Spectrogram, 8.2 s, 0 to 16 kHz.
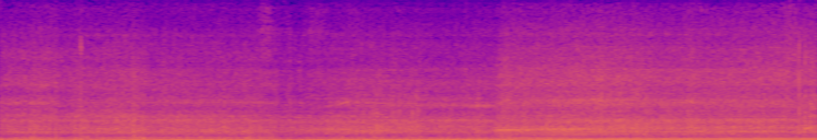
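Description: Honda CB500X motorcycle carrying a pillion and luggage labors up a steep incline, its engine droning steadily and loud throughout with a slight pitch rise partway, mixed with wind and road noise.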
